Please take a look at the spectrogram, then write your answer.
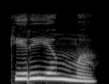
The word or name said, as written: ಕಿರಿಯಮ್ಮ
